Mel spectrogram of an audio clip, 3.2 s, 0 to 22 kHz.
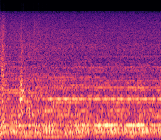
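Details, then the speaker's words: Antique Diehl ceiling fan c. 1920s, 40-cycle motor on higher pull-chain speed, bent blades: steady loud electrical hum with faint whine, no mechanical knock, runs slower than it should and sounds underpowered; cause suspected, loud motor hum at high speed. "and this thing hums insanely L yeah Mak a lot of noise"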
